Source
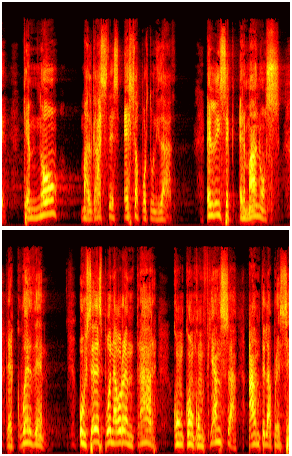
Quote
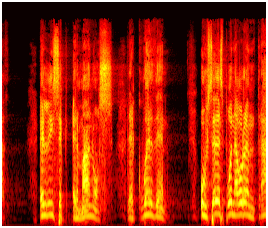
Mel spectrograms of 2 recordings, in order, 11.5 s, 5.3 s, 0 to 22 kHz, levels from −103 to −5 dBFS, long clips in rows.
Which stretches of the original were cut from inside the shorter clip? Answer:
none

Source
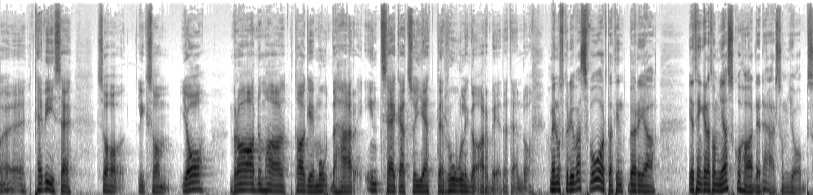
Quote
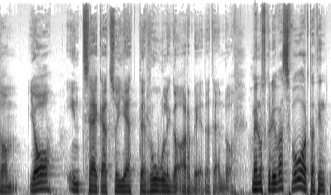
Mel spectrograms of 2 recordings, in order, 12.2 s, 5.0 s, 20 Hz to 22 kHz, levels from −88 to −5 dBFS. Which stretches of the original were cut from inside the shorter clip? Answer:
0:03.3-0:05.4

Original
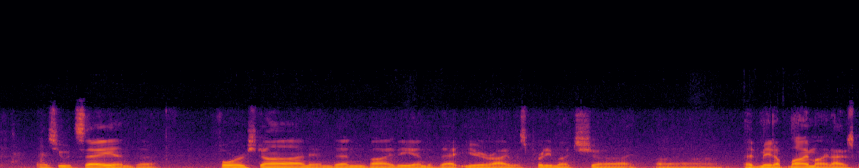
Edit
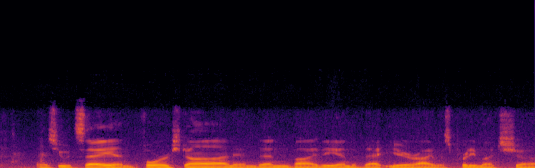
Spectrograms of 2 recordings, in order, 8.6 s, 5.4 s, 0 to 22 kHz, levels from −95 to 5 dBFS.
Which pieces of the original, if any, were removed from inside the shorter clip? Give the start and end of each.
0:01.3-0:02.1

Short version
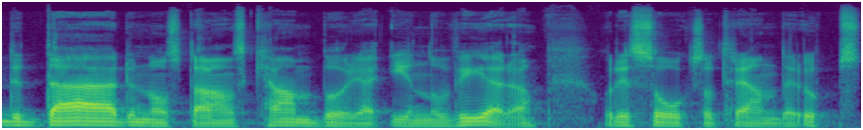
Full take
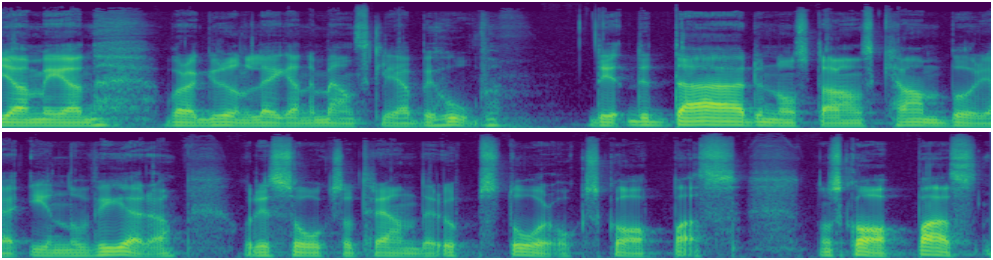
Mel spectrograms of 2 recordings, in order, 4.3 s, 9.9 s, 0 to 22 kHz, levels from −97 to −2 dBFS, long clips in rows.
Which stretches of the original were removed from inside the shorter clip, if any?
none

